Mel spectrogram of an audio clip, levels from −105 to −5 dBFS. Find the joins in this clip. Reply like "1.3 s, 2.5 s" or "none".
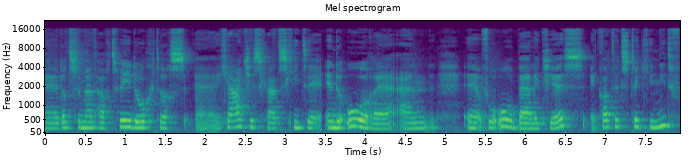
3.4 s, 6.8 s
